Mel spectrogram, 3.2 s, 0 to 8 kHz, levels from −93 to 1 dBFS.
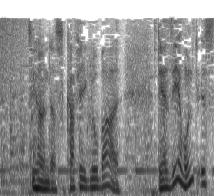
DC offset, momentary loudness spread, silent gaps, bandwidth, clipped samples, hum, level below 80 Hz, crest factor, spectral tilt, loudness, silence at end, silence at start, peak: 0.2%; 11 LU; none; 6.2 kHz; under 0.1%; none; -36 dBFS; 12 dB; -6.5 dB/octave; -16 LUFS; 0 s; 0 s; -4 dBFS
